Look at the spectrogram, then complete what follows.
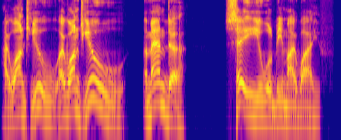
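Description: A man's voice: medium pitch, wildly swooping pitch, slow, a bit bright, dry recording, studio quality, voice pushed up, full character voice. A man voicing a hot-tempered, passionate romantic hero with an intense, melodramatic manner in a story reading. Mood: ardent. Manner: intense, melodramatic, murmuring to ardent.

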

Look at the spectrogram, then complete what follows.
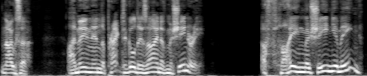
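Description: A man's voice: fairly high pitch, animated, normal speed, no echo, clean studio sound, voice pushed up. A man voicing a keen, proud British engineer in an audiobook, earnest, technical and chummy. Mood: keen, explanatory. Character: keen, proud male British engineer explaining his machines.

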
